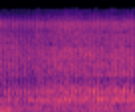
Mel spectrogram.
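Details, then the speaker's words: Used Isuzu Elf microbus diesel idling during pre-purchase check, recorded near the open oil filler: hard, even clatter with no puffing or pulsing blow-by; judged healthy, no sign of anything mixed in. "ini masih renyah masih aman ya Nah itu enggak ada yang ngoplos nah aman ya"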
